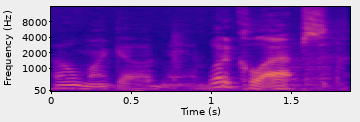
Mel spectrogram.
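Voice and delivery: muttered under the breath in disbelief; soft, hollow disbelief; stunned murmur. Real, not acted. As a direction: say it almost to yourself, dazed. Stunned after season-ending loss.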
